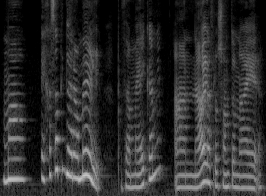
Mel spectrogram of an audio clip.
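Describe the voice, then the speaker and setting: A woman's voice: mid-range voice, animated, mellow, reverberant, natural voice. A woman voicing a small, eager young male moon-coverer in a storybook tale, who talks earnestly and cries out with all his strength. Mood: worried pleading.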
